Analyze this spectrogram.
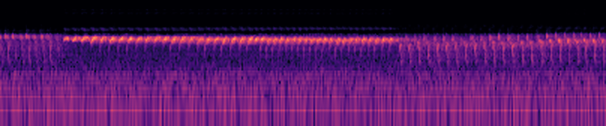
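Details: American Singer canary singing a fast buzzy roll of high notes, then a brighter sustained trill, then a lower rattling tour, with each phrase held steadily for about a second or two.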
